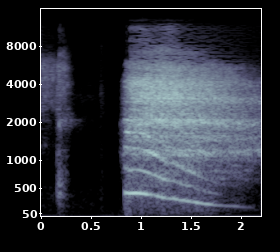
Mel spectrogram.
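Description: A woman breathes in, then after a short pause lets out a long, loud, breathy sigh with her voice in it, the pitch falling steadily as it fades.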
